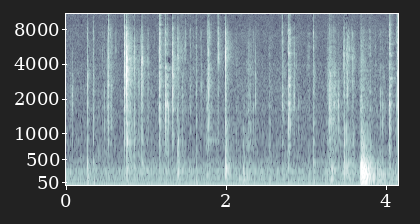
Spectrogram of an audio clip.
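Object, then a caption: Bar of soap shaved with a blade. A box cutter blade shaves the top edge of a small, solid, pale green soap square held in the fingers. A quick run of short, crisp, bright scraping ticks is heard, each cutting off almost instantly, with a louder, duller thump near the end.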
